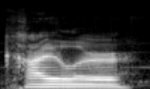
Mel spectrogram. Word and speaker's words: Kyler: Pronounced like Tyler. Oh, Kyler.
